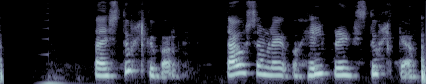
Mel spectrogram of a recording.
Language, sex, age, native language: Icelandic, female, 15, Icelandic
